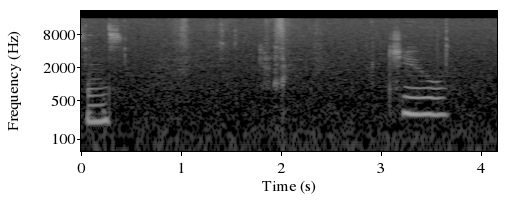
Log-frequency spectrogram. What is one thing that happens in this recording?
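A page of a book is turned, with a soft paper rustle.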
